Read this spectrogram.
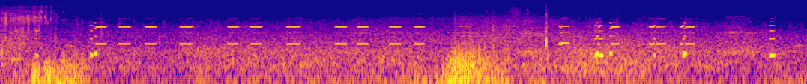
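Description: A metal detector beeps in quick, regular pulses.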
